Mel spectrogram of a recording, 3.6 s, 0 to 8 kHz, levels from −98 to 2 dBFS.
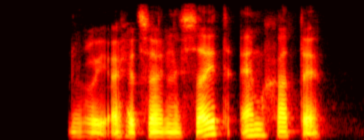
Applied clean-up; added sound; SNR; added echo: neural mask model DeepFilterNet 3.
